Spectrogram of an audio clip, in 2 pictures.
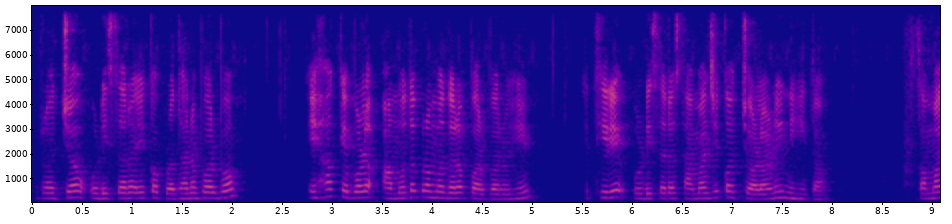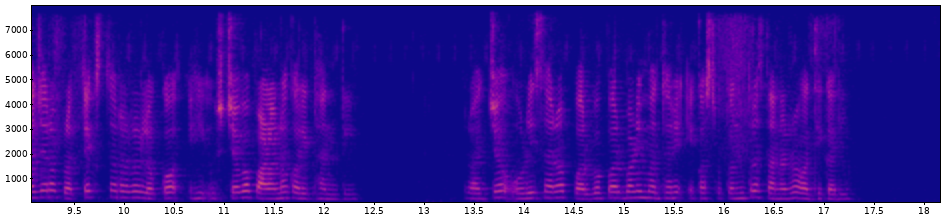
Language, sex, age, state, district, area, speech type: Odia, female, 18-30, Odisha, Cuttack, urban, spontaneous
